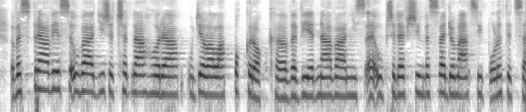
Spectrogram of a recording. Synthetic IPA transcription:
vɛspɾaːvjɛsɛuvaːɟiːʒɛt͡ʃɛɾnaːɦo̞ɾaʔuɟɛlalapo̞kɾokvɛvɪjɛdnaːvaːɲiːsʔɛːʔuːpr̥ɛdɛfʃiːmvɛsvɛːdo̞maːt͡siːpo̞lɪt̪ɪt͡sɛ

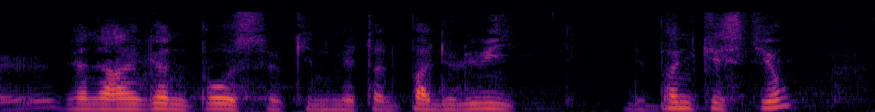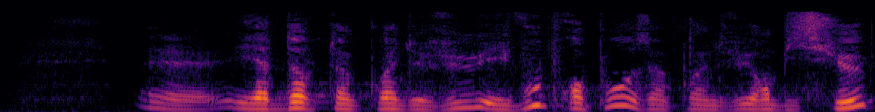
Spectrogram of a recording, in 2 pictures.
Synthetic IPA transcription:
vɛʁnaʁlɛ̃ɡɔnpozsəkʲinəmet̪ɔnpad̪əlɥi | d̪əbɔnkʲɛst̪jɔ̃ | ead̪ɔp̚t̪ɛ̃pwɛ̃d̪əvyevupχɔpozɛ̃pwɛ̃d̪əvyɑ̃bisjø

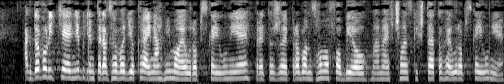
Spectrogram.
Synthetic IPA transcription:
ʔaɡd̪ɔʋɔliːcɛɲɛbuɟɛmt̪ɛɾazɦɔʋɔɾiɟɔkɾajinaːɣmimɔɛʊɾɔːpskɛjuːniɛpɾɛt̪ɔʒɛpɾɔblɛːmzɦɔmɔfɔːbijɔʊmaːmɛajft͡ʃlɛnskiːxʃt̪aːt̪ɔɣɛʊɾɔːpskɛjuːniɛ

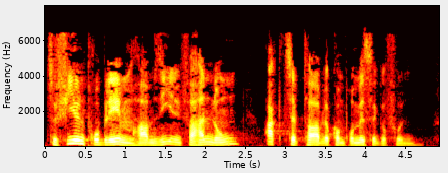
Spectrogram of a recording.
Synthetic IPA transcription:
t͡sufiːlənpʁ̥obleːmənɦaːbm̩ziːɪndeːnfɛɐɦandlʊŋən | ʔakt͡sɛp̚tʰaːbləkʰɔmpʁ̥omɪsəɡəfʊndn̩

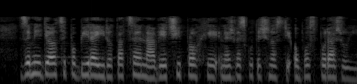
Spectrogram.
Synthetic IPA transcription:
zɛmɲɛɟɛlt͡sɪpo̞biːɾajiːdo̞t̪at͡sɛnavjɛt͡ʃiːploxɪnɛʃvɛskut̪ɛt͡ʃno̞scɪʔobɦospo̞dar̝ujiː

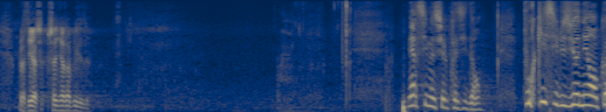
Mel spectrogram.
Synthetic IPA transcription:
ɡ̥ɾaθjasseɲoɾaβild̪ | mɛʁsiməsjøləpχezid̪ɑ̃ | puʁkʲisilyzjɔnɛɑ̃kɔ

